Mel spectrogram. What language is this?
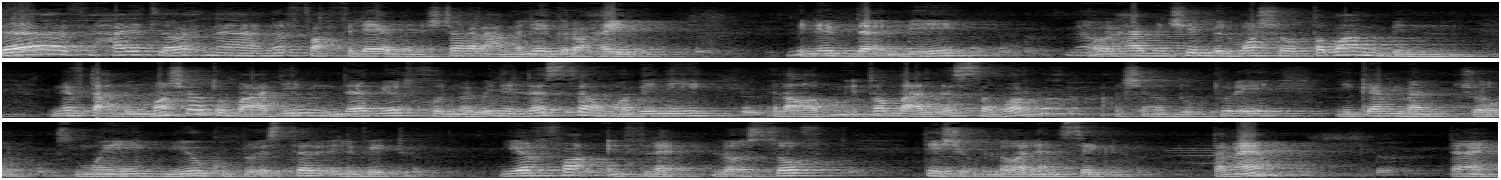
Arabic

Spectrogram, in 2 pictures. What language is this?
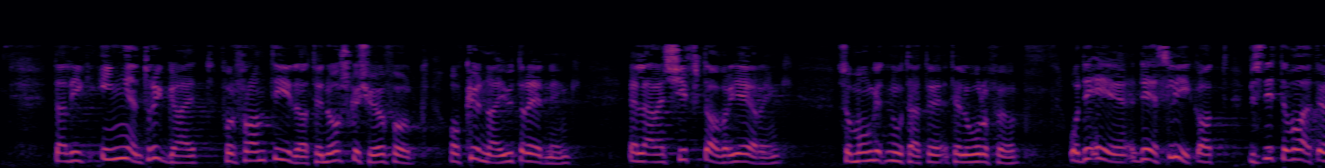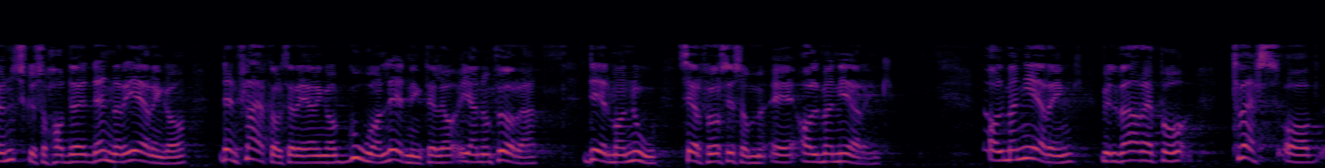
Norwegian Nynorsk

